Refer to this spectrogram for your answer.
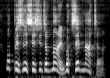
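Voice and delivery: high, bewildered outburst; impatient shout. A narrator's reading. Zamyotov loses patience with Raskolnikov, high shout. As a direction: push him away with the words. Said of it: "he shouted suddenly".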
